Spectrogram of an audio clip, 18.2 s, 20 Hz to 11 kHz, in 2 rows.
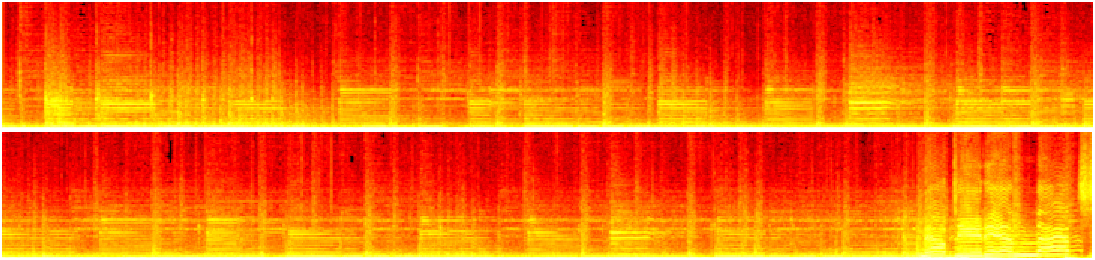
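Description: A loud, steady low test tone, pitched near 100 cycles, held unbroken over a rock band with a stepping bass line, drums and guitar. The tone stops about a second before the end and a singing voice comes in.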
